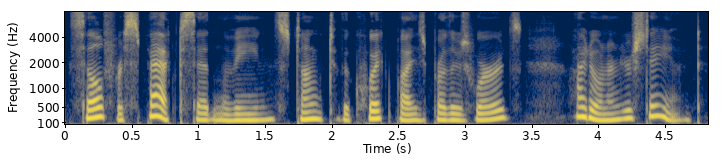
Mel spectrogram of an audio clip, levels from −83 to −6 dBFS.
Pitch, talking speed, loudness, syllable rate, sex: 185 Hz, 185 wpm, -17 LUFS, 4.6 syllables/s, female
